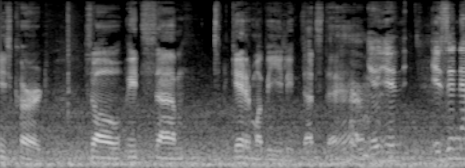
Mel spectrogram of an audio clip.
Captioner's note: foreign language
